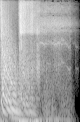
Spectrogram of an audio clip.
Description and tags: This shall be rhe sound of a StarWars Laser. I created it for emipre uncut, a project, where people can claim some scenes of a star wars movie and reenact it.
The sound is a combination of a SymSynth Laser Sound and the sound a red glowing wire makes, when you put it into water. Some sound effects I used, also (Audacity with free plugins).
Sound-Effect, Empire-uncut, Symsynth, space, Laser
